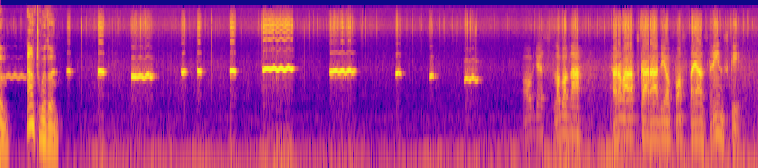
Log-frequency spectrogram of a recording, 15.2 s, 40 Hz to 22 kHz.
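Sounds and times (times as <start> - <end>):
person whistling a traditional folk song: 0.0 - 0.6, 1.3 - 6.0, 6.6 - 7.2, 7.9 - 9.6
speech: 0.0 - 1.2, 11.1 - 14.9.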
